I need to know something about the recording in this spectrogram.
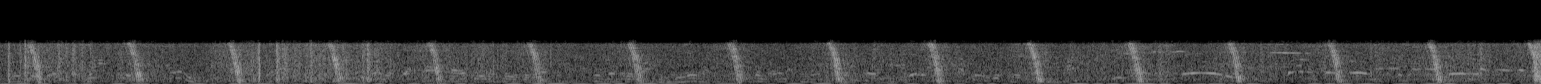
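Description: Shortwave radio static hisses steadily.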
